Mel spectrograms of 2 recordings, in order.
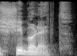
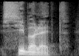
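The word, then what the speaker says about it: Chibboleth: lui disent et bien dis chibolet l'homme dit siibolette parce qu'il n'arrive pas à bien prononcer ce mot alors les hommes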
